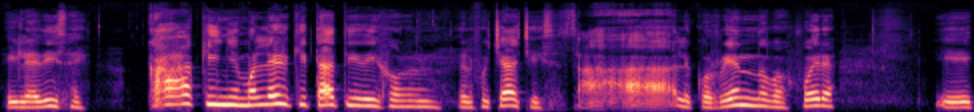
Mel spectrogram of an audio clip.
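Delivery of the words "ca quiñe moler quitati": higher, louder scolding cry; old man yelling at the thief; angry yell. Retold or imitated. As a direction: chase him off with a furious shout. Old man chases intruder off.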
